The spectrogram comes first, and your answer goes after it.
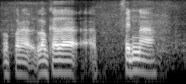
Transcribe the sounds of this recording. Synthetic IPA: ɔɣpaːɾalawkaða̰ | fɪnːa

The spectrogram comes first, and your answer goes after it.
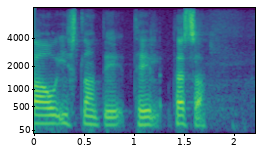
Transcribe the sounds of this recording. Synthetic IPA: awist̪lant̪ɪt̪ʰɪlθɛsːa̰

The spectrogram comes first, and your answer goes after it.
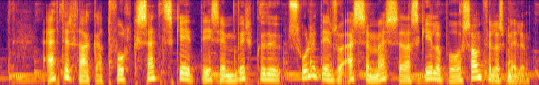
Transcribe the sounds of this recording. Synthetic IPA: ɛ̰ft̪ɪɾ̥θaːkaðfowl̥ksɛn̥t̪sceːjt̪ɪsɛmvɪr̥kʏðʏsvɔːɪt̪ɪejnsɔ̰ʔɛ̰sɛmɛsɛðascɪːlapɔːðɔsamfɪːlasmɪ̰ːlʏ̰m

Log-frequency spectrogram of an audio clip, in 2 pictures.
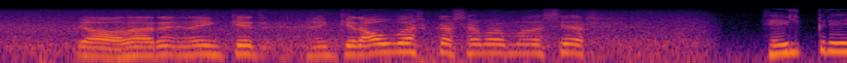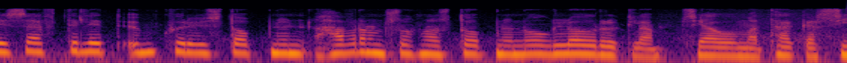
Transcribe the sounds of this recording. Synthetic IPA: jaːwθaðɛɾejɲcɪɾejɲcɪɾaːwvɛr̥kasɛmaðmaðsjɛɾ̥ | heːjlpɾɪðɪsɛft̪ɪɾlɪt̪ʏmkʰvœɾvɪst̪ɔpnʏnɦavɾansɔhknast̪ɔpnʏnɔɣlœɣɾʏklasjaːwʏmaðt̪ʰaːkasi

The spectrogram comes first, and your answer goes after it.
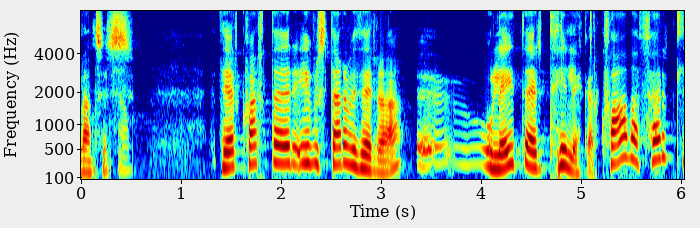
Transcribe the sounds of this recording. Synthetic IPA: lant̪sɪns | θɛːɣaɾ̥kʰvar̥t̪aðɛɾɪːvɪɾ̥st̪aɾvɪθejrːa̰ | ɔɣleːjt̪aðɛɾ̥t̪ʰɪlehka̰ɾ̥kʰv̥aːðafɛɾt̪l

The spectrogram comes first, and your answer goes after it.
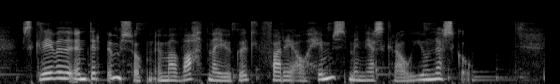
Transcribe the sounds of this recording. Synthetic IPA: skɾɪːvɪðɪʏnt̪ɪɾʏmsowknʏ̰maðvaht̪najœːkʏt̪l̥faːɾɪawhejmsmɪnjaskɾa̰ːwjunɛsko̰w

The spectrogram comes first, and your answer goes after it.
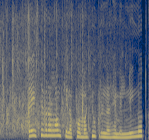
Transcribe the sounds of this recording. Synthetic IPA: t̪ɾeːjst̪ɪvɛɾawlawŋcɪnaðkʰɔːmaçjuːkɾʏnaɾ̥ɦeːjmɪlɪnʏinɔːt̪kʰ

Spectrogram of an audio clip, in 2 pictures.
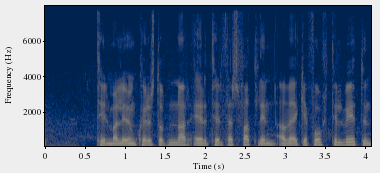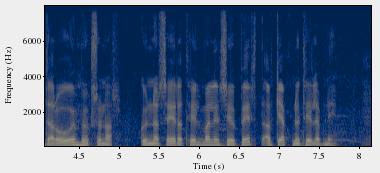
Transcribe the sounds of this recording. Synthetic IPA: t̪ʰɪlmaːlɪʏmkʰvɛɾɪst̪ɔpnʏnːaɾɛɾʏt̪ʰɪlθɛsfat̪lɪna̰ðvɛːcafowl̥t̪ʰɪlvɪːt̪ʏnt̪aɾɔɣʏmhʏksʏna̰ɾ̥ | kʏnːḁseːjɾat̪ʰɪlmaːlɪnsɛmʏpɪr̥t̪a̰vcɛpnʏt̪ʰɪlɛpnɪ

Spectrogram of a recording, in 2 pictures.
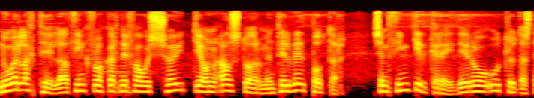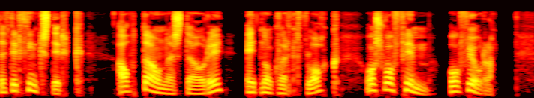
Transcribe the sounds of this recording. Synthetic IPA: nuɛɾlaxt̪ʰːɪlaðθiŋkflɔhkaɾt̪nɪɾ̥faːwvɪsœːɥt̪jawnʔa̰ðst̪ɔːðaɾmɛnt̪ʰɪlvɪðpoːwt̪a̰ɾ̥ | sɛmθiɲcɪðkɾḛːjðɪɾɔɣuːt̪lʏt̪ast̪ɛft̪ɪɾ̥θiŋkst̪ir̥k | a̰wht̪aːwnajst̪aaːwɾɪ | ejt̪nawkʰvɛɾt̪n̥flɔhk | ɔɣsvɔfɪmː | ɔɣfjoːwɾa̰

